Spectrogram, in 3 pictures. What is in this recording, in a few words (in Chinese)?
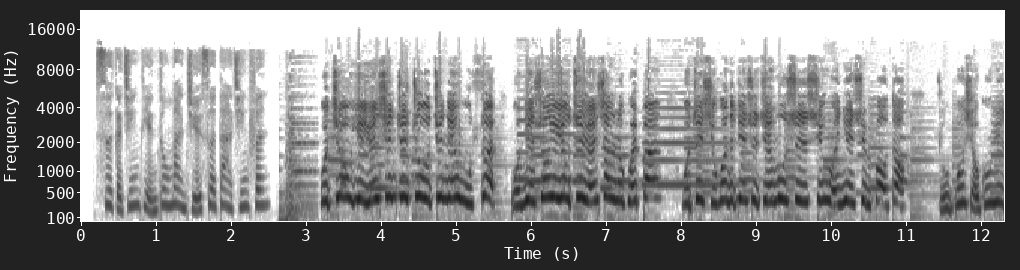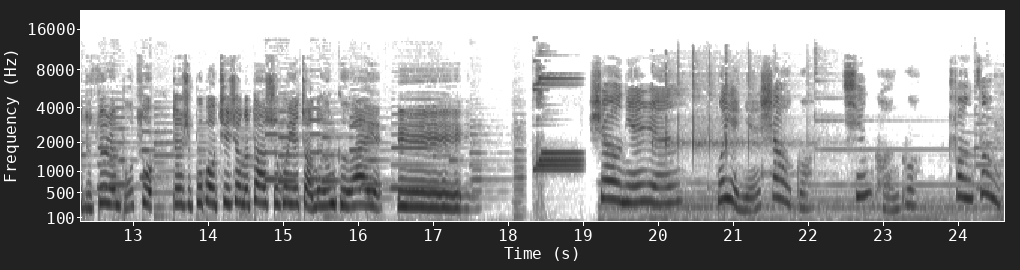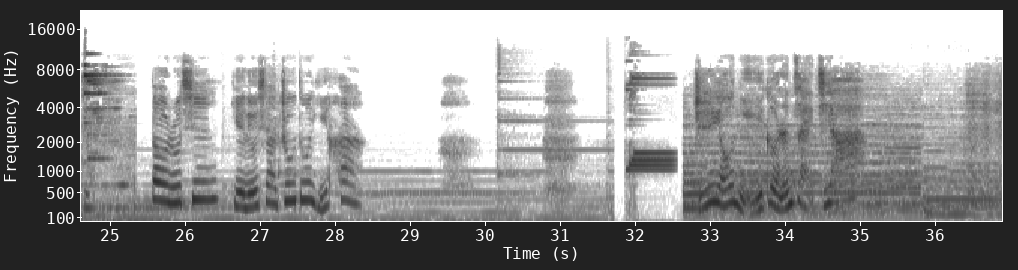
四位动漫人物配音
